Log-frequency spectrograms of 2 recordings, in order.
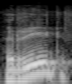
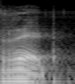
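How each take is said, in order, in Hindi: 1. स्वर लंबा है, 'seed' की तरह। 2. स्वर छोटा है, 'bed' की तरह। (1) "फर्स्ट सेकेंड थर्ड फॉर्म में रीड रेड रेड" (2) "first second third form में रीड रेड रेड"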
